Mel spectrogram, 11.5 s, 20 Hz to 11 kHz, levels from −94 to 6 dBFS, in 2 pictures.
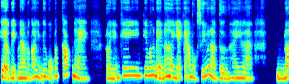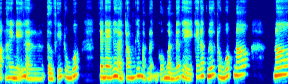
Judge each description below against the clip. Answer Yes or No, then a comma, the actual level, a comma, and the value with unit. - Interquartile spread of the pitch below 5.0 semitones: No, wide, 5.5 semitones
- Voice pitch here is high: Yes, high, 210 Hz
